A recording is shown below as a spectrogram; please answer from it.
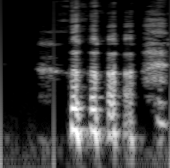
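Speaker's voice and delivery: long soft acted cackle; breathless run of chuckles in character; helpless laughter. A narrator's reading. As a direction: laugh on and on at her shock. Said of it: "مات على نفسه من الضحك".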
